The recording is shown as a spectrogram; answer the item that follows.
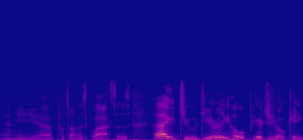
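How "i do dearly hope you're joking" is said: put-on booming, very loud, pitched-up old priest voice. Voicing an old priest who has just put on his glasses: voicing the old priest. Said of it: "he says as he puts on the glasses".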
